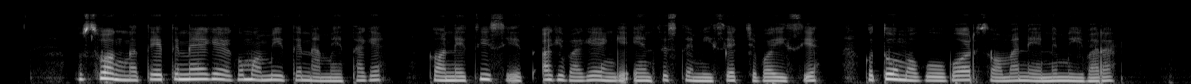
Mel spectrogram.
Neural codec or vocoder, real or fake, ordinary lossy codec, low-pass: none; real; none; 10.8 kHz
